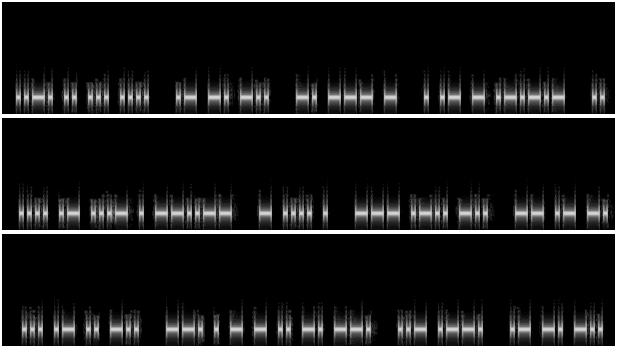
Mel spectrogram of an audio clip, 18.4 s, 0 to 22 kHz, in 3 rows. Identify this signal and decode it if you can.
Morse code, heard as a keyed tone, about 30 wpm, 600 Hz. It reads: FISH AND NOT EAT. I HAVE, THE OLD MAN SAID GETTING UP AND
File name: the old man and the sea / the old man and the sea 1 30wpm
